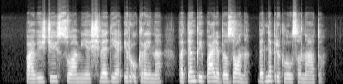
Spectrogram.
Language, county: Lithuanian, Kaunas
